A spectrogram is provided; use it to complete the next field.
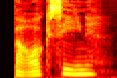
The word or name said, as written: barokscene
